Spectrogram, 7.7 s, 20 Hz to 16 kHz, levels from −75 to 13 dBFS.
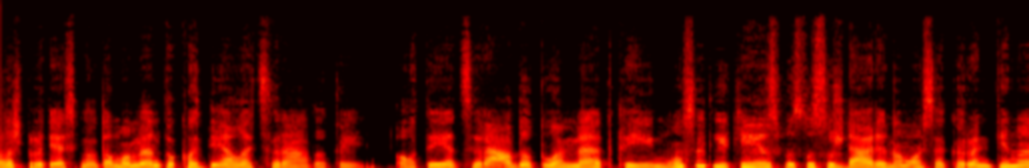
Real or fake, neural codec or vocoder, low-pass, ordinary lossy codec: fake; codec, 44.1 kHz, 2.6 kbps, DAC; 14.4 kHz; AAC, 64 kbps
